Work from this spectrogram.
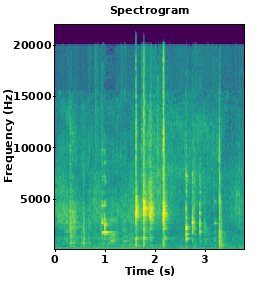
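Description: Indonesian fried rice (nasi goreng) made without sweet soy sauce, sizzling in a busy food stall wok, with repeated scraping stir strokes of a spatula in bursts over a steady fry hiss.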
